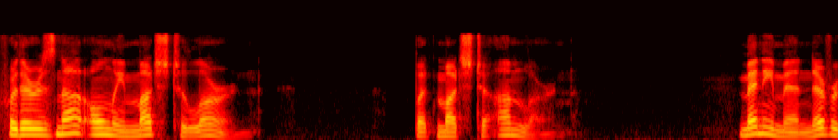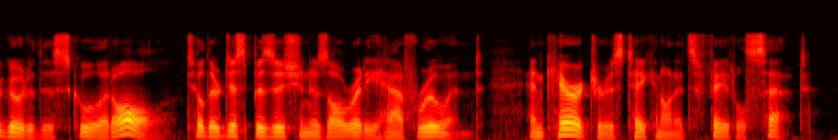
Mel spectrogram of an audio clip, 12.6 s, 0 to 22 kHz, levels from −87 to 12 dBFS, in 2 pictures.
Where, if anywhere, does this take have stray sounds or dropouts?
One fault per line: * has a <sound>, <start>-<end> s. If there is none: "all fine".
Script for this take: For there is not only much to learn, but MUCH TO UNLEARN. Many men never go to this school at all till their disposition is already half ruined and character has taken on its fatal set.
all fine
